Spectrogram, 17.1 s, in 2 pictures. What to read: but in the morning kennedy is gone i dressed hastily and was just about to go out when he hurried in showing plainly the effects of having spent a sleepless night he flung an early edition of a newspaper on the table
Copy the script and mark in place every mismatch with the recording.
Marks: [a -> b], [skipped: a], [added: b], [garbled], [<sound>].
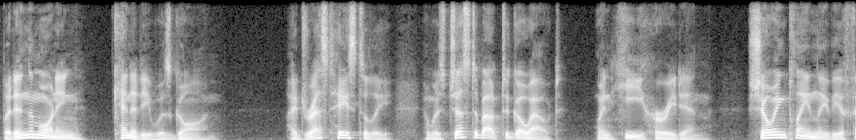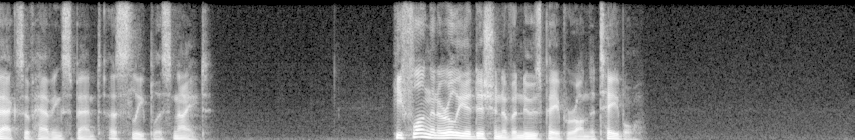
but in the morning kennedy [is -> was] gone i dressed hastily and was just about to go out when he hurried in showing plainly the effects of having spent a sleepless night he flung an early edition of a newspaper on the table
